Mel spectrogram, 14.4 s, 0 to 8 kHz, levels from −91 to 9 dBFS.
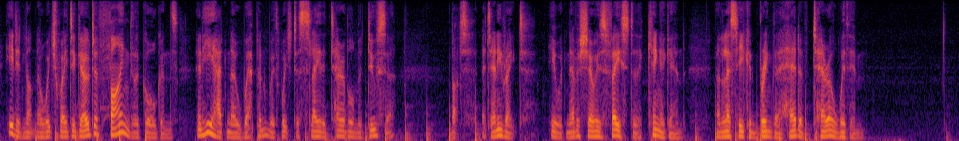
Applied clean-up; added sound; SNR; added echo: none; Tap; 17 dB; none.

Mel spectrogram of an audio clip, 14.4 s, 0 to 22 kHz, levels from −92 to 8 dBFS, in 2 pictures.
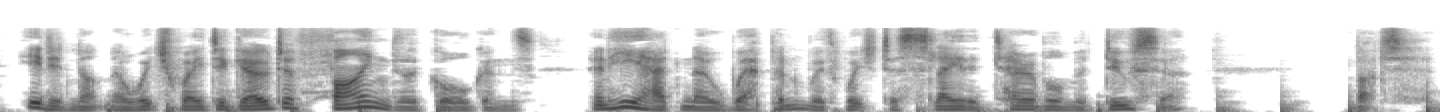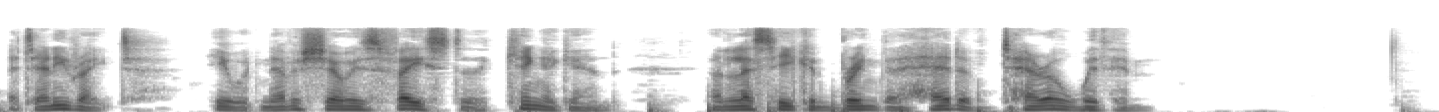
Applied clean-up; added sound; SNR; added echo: classical method Wiener filter.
